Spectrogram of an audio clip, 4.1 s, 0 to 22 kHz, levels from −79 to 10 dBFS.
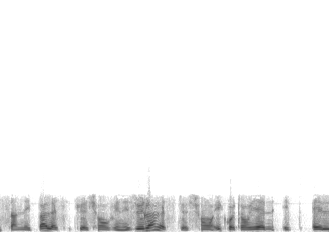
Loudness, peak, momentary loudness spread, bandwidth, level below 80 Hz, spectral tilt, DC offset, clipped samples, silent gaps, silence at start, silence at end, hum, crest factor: -24 LUFS; -8 dBFS; 11 LU; 3.9 kHz; -74 dBFS; -8 dB/octave; under 0.1%; under 0.1%; none; 0.1 s; 0 s; none; 16 dB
